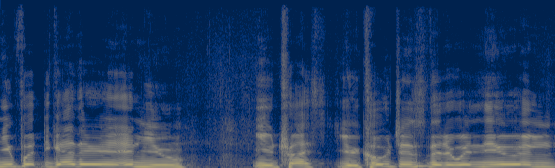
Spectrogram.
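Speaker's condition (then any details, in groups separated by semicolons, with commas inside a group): Cerebral palsy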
